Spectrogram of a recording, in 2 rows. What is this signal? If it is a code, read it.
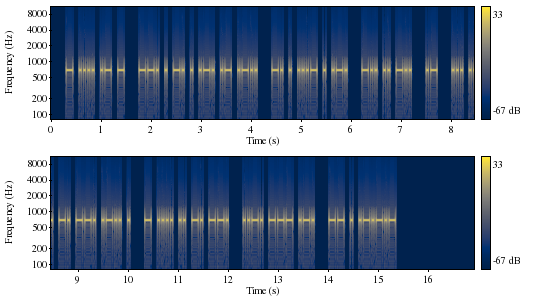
Morse code, heard as a keyed tone, about 28 wpm, 700 Hz. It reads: THAT GENERAL NEVER DID A SINGLE THING FOR ME.
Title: Sentences from Top 1000 Words - Review Part 4 - 28wpm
